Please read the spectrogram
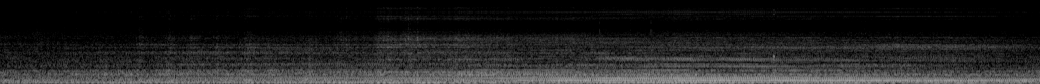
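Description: A motorboat engine droning steadily as it passes, growing louder to a peak about seven seconds in, then easing slightly.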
